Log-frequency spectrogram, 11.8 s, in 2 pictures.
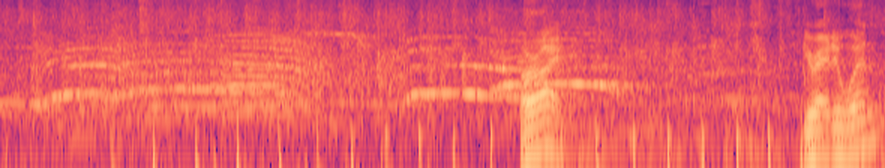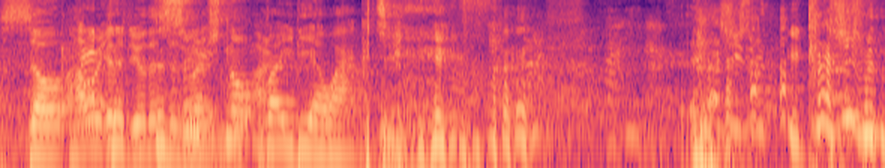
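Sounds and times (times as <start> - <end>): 
audience applauding: 0.0 - 5.9
faint tonal whooping sounds: 0.2 - 5.0
speech: 3.4 - 3.9, 5.4 - 9.6, 10.5 - 11.7
laughter: 6.8 - 11.7.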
